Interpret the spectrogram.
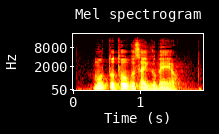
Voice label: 「いぐべー」, 旭弁 銚子弁; 行こう; 「もっとおぐさ行ぐべーよ」; （訳）もっと遠くへ行こうよ

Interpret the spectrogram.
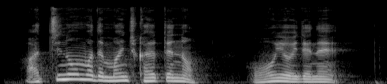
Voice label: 「よいでねー」, 旭弁 銚子弁; 容易ではない; 「あっちのぉーまでまいんち通ってんの？おーよいでねー; （訳）あっちの方まで毎日通ってるの？ほんとに大変ね

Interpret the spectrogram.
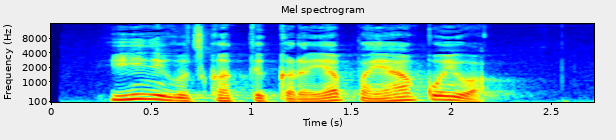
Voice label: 「やーこい」, 旭弁 銚子弁; やわらかい; 「いいにぐ使ってっからやっぱやーこいわ」; （訳）良い肉使っているからやはり柔らかいね

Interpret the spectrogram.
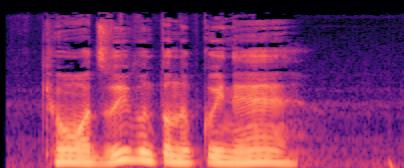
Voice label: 「ぬっくい」, 旭弁 銚子弁; あたたかい; あったかい; 「今日は随分とぬっくいねー」; （訳）今日は随分とあたたかいねー

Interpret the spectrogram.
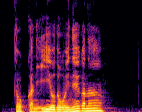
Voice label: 「おどご」, 旭弁 銚子弁; 彼氏; 「どっかにいいおどごいねーがなー」; （訳）何処かにいい男いないかなー

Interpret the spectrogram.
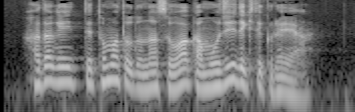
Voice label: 「もじぐ」, 旭弁 銚子弁; ちぎり取る; ちぎり取れる; 「はだげ行ってトマトどナスわーかもじいで来てくれーや」; （訳）畑に行ってトマトとナス少し収穫して来てちょうだい

